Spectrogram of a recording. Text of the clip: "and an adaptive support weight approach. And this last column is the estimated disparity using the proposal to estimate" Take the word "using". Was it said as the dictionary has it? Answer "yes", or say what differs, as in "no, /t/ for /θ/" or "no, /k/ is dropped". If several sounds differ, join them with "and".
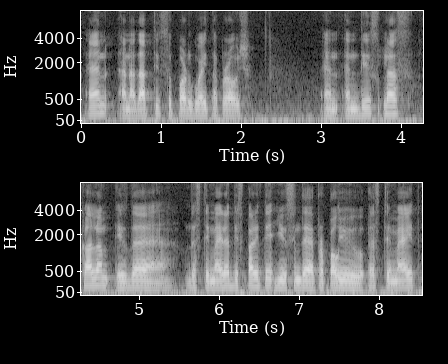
no, /s/ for /z/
